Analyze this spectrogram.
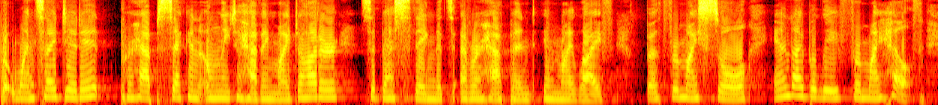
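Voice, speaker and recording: A woman speaks at a moderate pace in a normal speaking voice. Her pitch is medium, with ordinary pitch variation. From US. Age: 60s. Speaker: author and speaker. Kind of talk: talk to an audience. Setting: stage with audience.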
